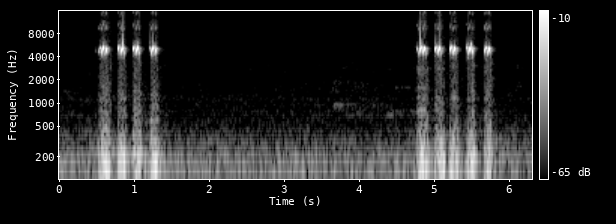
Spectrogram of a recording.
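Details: Cricket recorded close up, two short bursts of four and then five sharp high chirps, separated by about three and a half seconds of stillness and soft low hiss.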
